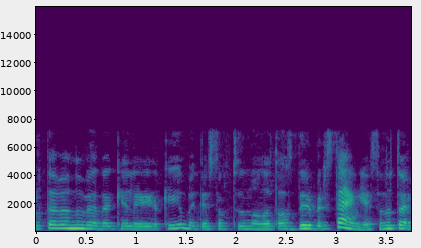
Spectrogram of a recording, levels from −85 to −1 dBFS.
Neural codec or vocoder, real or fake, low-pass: codec, 16 kHz, 4 kbps, FreqCodec, larger model; fake; 7.2 kHz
